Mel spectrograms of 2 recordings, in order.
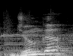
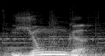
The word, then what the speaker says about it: Junge: why so you do you read it like not junger but young means a boy okay younger means a boy and this is the pronunciation because it's mentioned j and in german j is y separately it's yot so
